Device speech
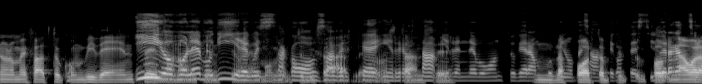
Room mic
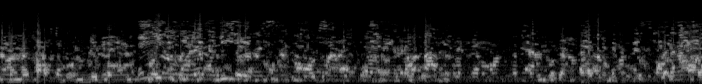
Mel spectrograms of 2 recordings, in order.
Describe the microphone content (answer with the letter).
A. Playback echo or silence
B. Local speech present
A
